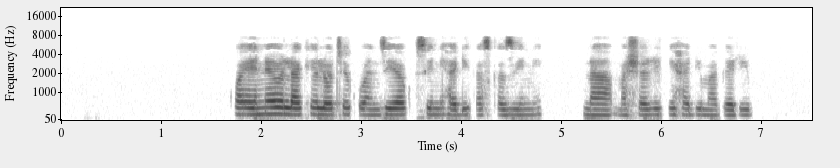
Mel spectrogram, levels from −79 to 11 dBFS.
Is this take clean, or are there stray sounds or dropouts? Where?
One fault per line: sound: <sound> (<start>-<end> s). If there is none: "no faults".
no faults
